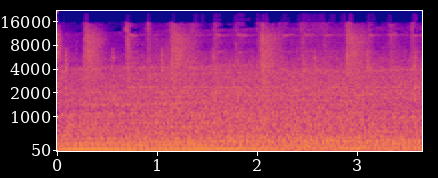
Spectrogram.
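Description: An old Mack truck engine in American Truck Simulator idles and pulls with a steady, deep, throaty rumble, loud and close with no talk over it.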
